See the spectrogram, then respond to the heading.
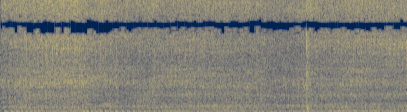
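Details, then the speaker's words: Honda Beat automatic scooter after repair of worn final-drive ratio gears: steady, even low putter with no whine or howl from the gearbox; normal final drive running. "ini sudah jadinya ya, ini sudah dibenerin ya. Dengar suaranya."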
